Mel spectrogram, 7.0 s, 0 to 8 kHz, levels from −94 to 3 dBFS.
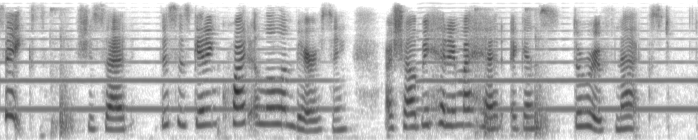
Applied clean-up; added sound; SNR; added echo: none; Slam / Wood + Trumpet; 13 dB; none.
